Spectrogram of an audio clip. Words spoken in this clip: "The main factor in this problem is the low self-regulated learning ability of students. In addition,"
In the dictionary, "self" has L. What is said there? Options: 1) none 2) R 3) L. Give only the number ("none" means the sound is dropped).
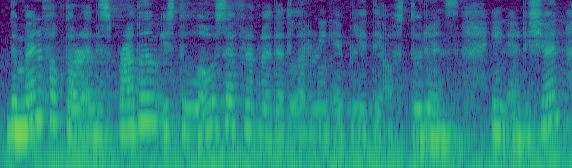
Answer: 1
